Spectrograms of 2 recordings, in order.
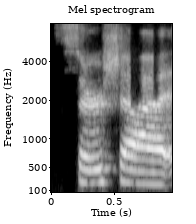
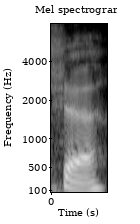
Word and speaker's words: Saoirse: name that is common time that's like often mispronounced. Saoirse is another one. You're like, oh, it's not like Saoirse or something. You're like, oh, so you say that? Saoirse.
